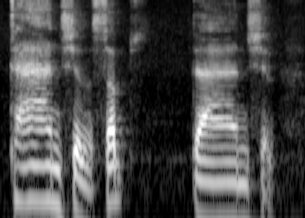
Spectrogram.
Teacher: അപ്പോൾ ടാൻ എന്നുള്ളിടത്ത് സ്ട്രെസ് കൊടുക്കണം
